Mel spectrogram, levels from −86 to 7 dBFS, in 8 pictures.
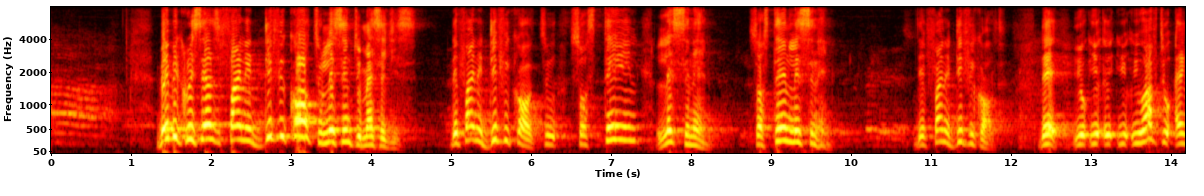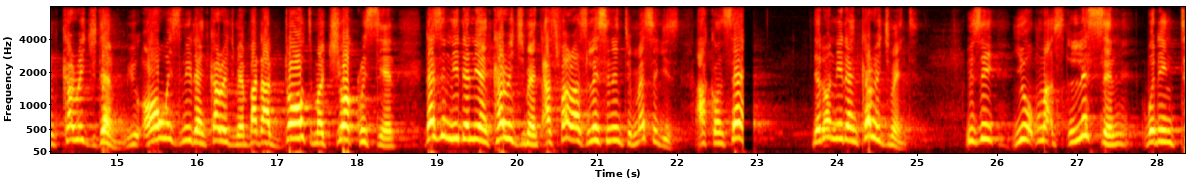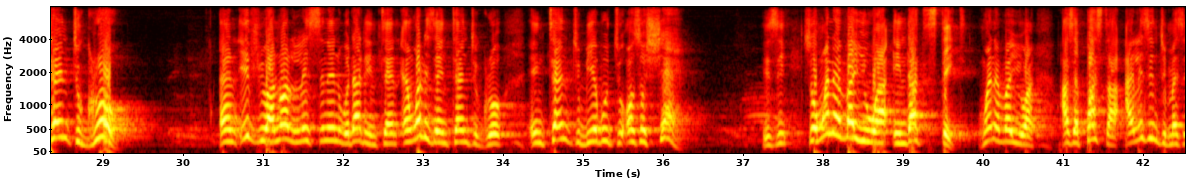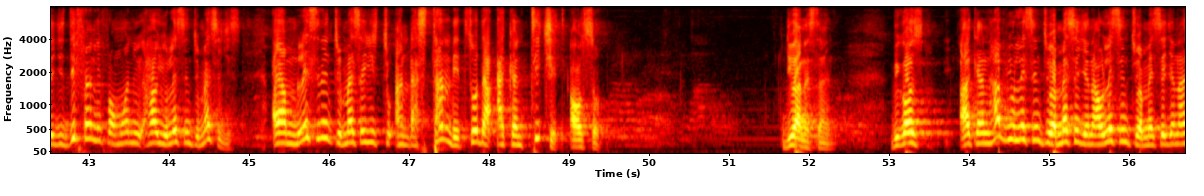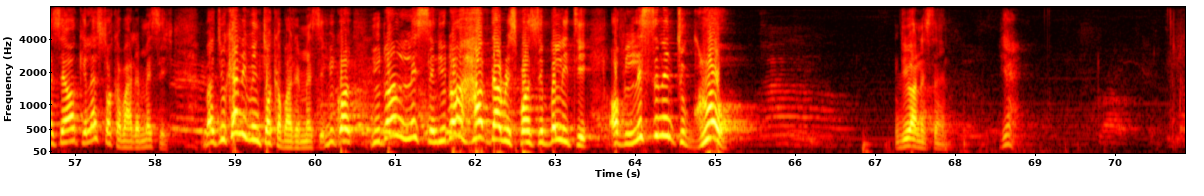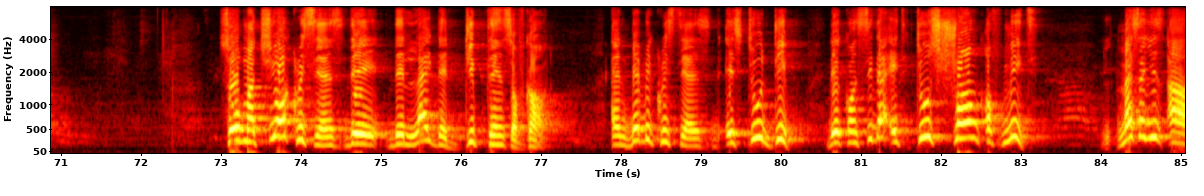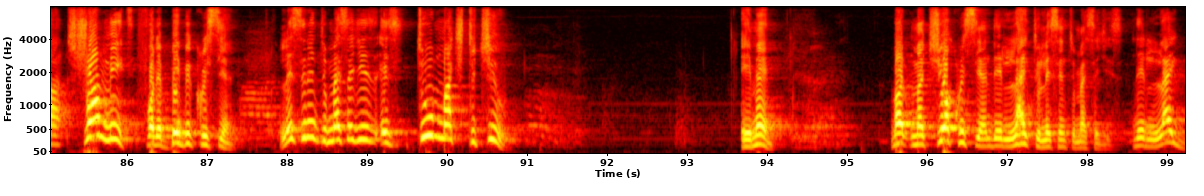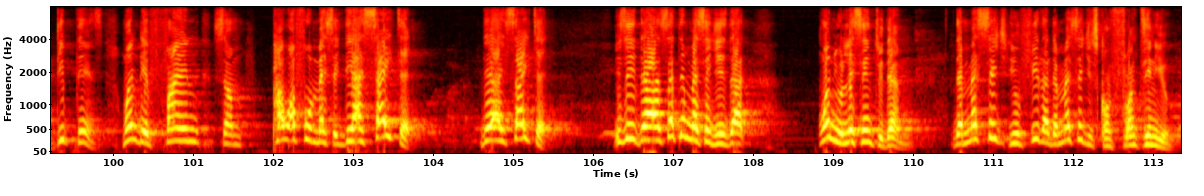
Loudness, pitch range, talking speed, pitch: -12 LUFS, 195-290 Hz, 140 wpm, 235 Hz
